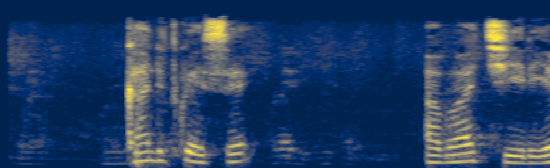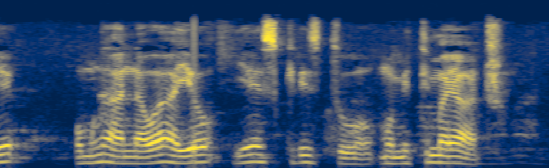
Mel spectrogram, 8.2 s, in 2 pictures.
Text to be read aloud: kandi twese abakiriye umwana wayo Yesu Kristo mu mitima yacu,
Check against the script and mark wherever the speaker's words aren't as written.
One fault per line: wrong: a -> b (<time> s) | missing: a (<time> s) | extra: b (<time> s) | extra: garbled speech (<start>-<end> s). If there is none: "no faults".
no faults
